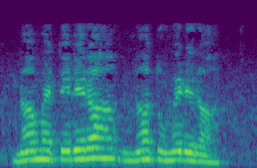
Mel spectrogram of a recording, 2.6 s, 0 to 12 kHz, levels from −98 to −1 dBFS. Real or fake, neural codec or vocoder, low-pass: real; none; 7.2 kHz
